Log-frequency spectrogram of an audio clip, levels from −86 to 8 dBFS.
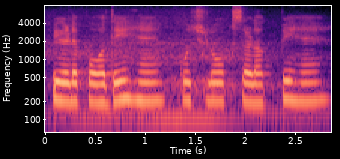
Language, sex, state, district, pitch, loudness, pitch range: Hindi, female, Himachal Pradesh, Shimla, 210 Hz, -14 LUFS, 205-215 Hz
